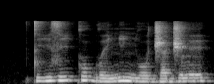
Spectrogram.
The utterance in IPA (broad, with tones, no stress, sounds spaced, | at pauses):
t iː˨˦ z iː˦ k o˦ ɡʷ eː˨ ɲ i˦ ɲ oː˨ d͡ʒ a˨ d͡ʒ ɪ˦ l e˦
